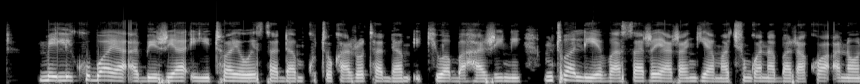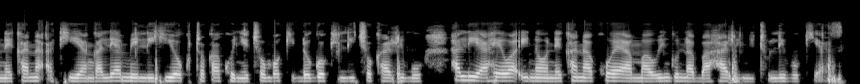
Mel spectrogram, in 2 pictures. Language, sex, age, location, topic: Swahili, female, 18-24, Mombasa, government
